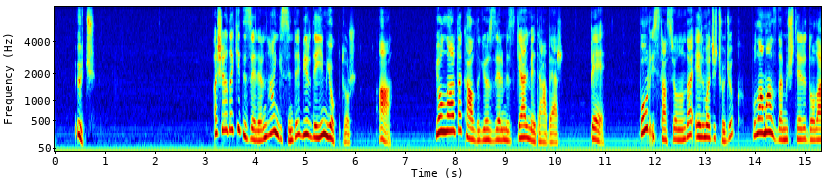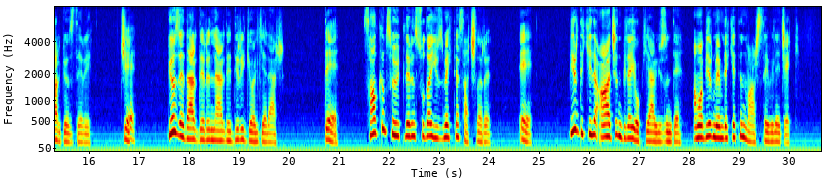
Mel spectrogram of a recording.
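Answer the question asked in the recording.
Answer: D: Salkım söğütlerin suda yüzmekte saçları.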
